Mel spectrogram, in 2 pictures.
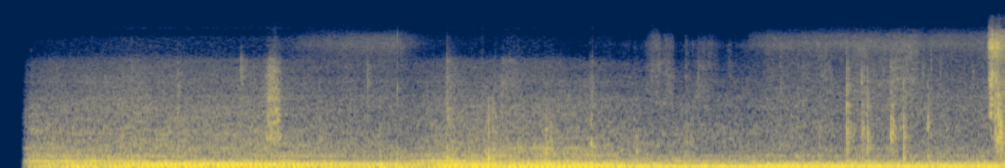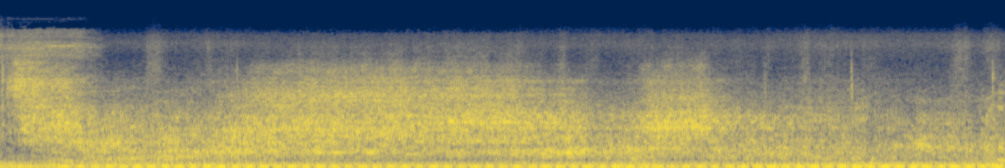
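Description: A drain jetter's engine runs steadily. About twelve seconds in, a loud rushing hiss of the water jet joins it as the jetter hose is fed into the drain pipe.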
